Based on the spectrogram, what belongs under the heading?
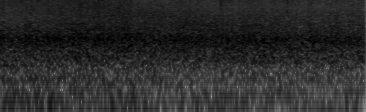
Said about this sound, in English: Do you hear it? It's raining.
